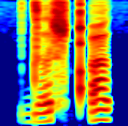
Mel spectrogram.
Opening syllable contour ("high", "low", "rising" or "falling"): rising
